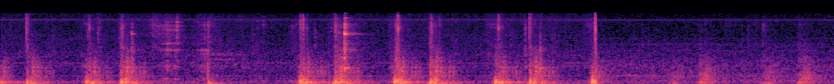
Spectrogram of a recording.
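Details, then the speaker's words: Strut suspension, wheel jacked up and levered with a pry bar under the tire: hollow metallic clunks, often in pairs, about one a second, from a loose worn lower ball joint under wheel and spindle weight. "can actually hear the clunking. And the reason that is because you got the weight of the tire, the weight of the spindle, and everything resting on that spindle."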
